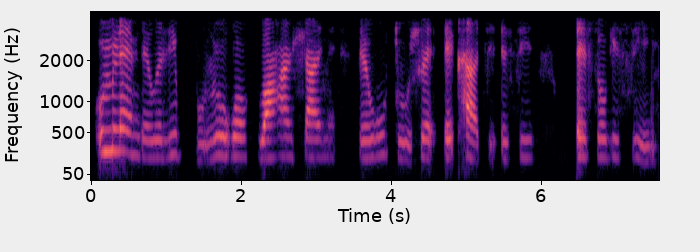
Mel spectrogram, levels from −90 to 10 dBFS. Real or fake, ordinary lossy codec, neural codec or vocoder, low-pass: fake; none; codec, 16 kHz, 8 kbps, FunCodec, trained on LibriTTS, 25 frames a second; 3.6 kHz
